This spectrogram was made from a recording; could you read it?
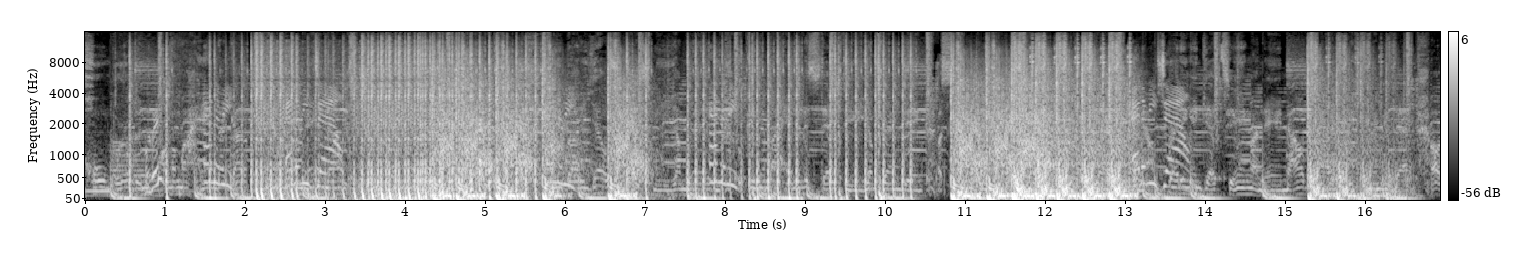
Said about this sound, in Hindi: तभी हमको यहाँ से कुछ गन की साउंड आती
